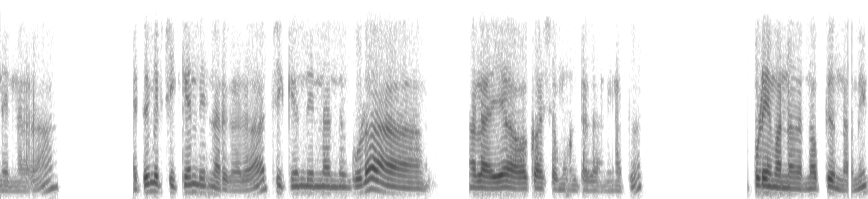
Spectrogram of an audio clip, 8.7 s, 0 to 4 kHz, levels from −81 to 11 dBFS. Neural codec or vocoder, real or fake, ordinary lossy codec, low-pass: none; real; Opus, 24 kbps; 3.6 kHz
